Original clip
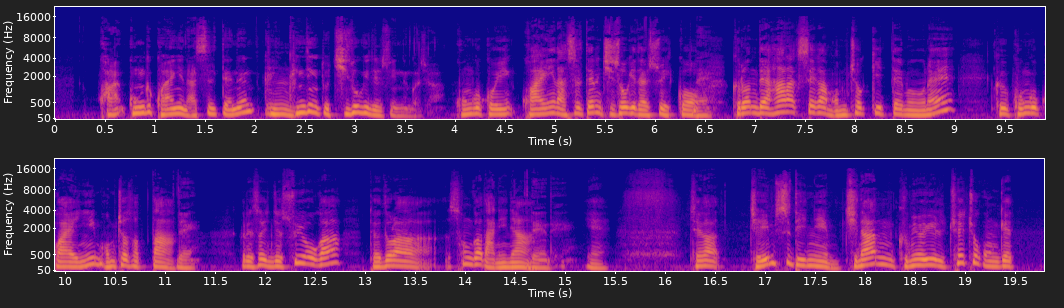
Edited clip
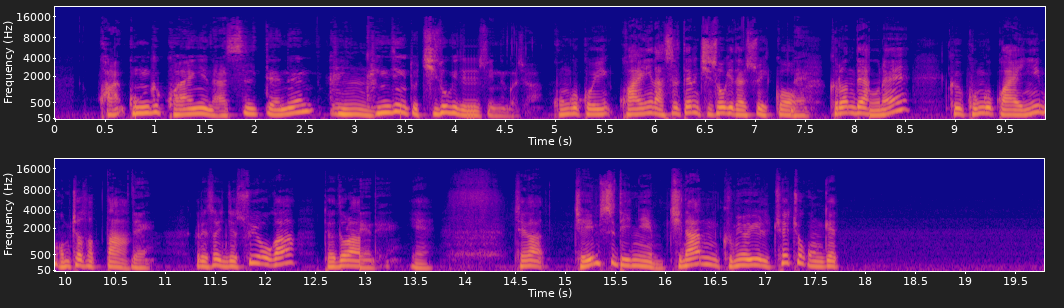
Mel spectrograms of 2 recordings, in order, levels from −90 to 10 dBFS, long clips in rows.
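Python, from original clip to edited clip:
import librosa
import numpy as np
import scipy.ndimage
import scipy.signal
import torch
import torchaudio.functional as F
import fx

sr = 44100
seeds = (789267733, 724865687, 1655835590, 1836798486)

y = fx.edit(x, sr, fx.stretch_span(start_s=0.81, length_s=1.77, factor=1.5),
    fx.stutter(start_s=3.22, slice_s=0.03, count=4),
    fx.cut(start_s=7.18, length_s=1.43),
    fx.cut(start_s=13.41, length_s=1.3), tone=tone)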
